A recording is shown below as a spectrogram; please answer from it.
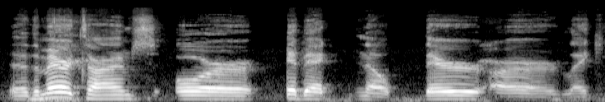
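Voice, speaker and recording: French canadian guy, french is his first language, really slow n hesitant, apologetic, searching for words, just chatting. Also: fairly high pitch. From French-speaking Ontario, Canada. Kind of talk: casual chat on a live call-in show.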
